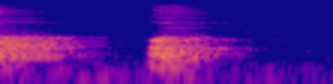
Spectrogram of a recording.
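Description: A French bulldog called Rocky lets out two short barks, the first fading out and the second sharper and louder, close by with nothing else heard.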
